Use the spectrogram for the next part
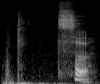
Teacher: this is the alveolar, that means the front of the mouth with the tongue, the tip of the tongue, sibilant affricates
